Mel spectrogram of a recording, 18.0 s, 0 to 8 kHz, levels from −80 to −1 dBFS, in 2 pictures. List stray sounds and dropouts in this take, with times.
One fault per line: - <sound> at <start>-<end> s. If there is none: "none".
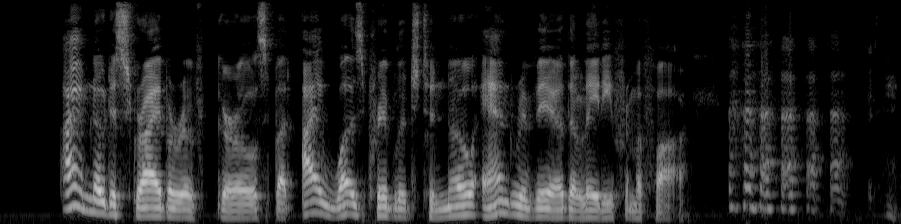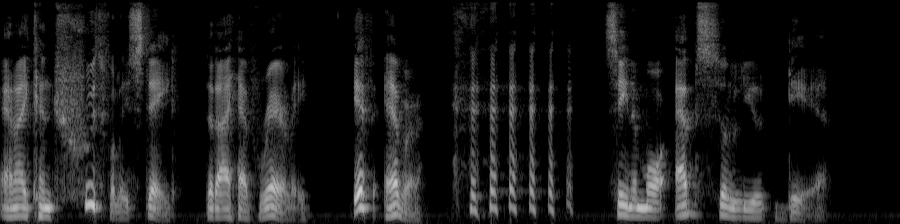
- laugh at 7.3-8.5 s
- laugh at 13.5-14.8 s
